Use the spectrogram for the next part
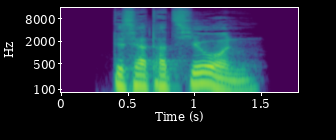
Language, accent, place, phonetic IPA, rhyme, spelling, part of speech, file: German, Germany, Berlin, [dɪsɛʁtaˈt͡si̯oːn], -oːn, Dissertation, noun, De-Dissertation.ogg
- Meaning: dissertation (for a doctoral degree)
